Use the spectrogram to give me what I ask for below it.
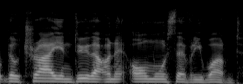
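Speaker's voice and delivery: ordinary delivery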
